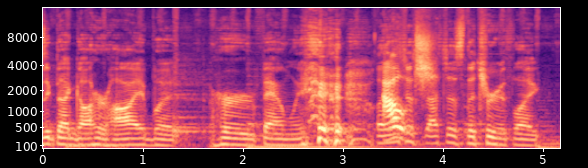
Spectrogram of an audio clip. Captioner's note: chuckling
